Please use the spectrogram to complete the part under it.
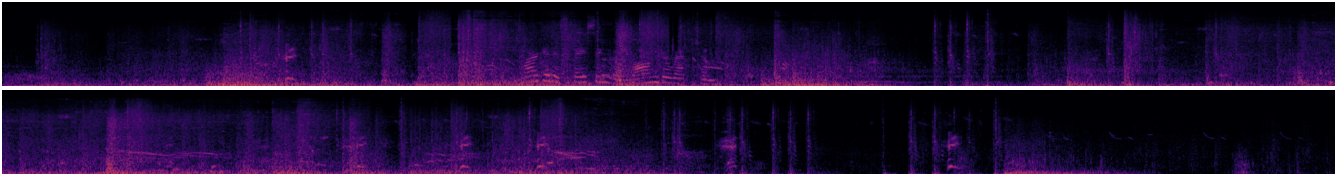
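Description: Swords clash and spells burst in a busy fight.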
